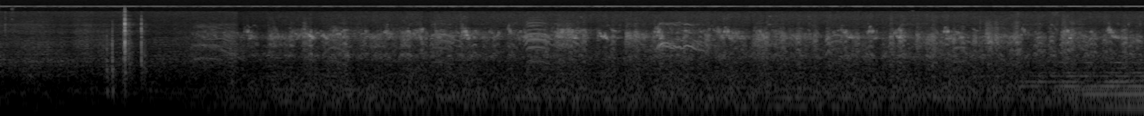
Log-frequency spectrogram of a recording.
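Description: Faint outdoor birdsong, many small birds chirping, fading in about two seconds in after a short click. Held music notes begin near the end.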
